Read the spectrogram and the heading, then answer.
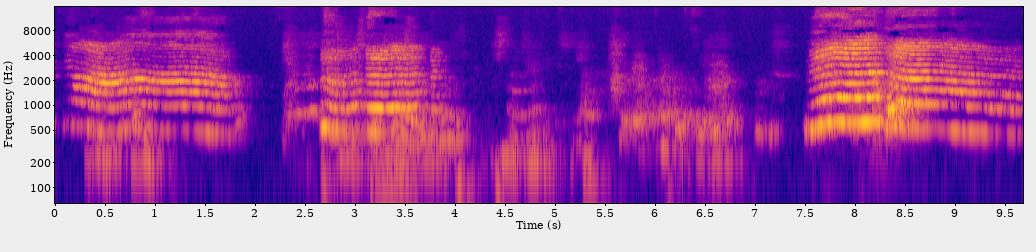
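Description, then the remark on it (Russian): Children fuss and cry in loud, high-pitched wailing bursts, with a stretch of quieter whimpering and fussing in between before another strong cry at the end. “Сегодня у детей неудачный день будет.”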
